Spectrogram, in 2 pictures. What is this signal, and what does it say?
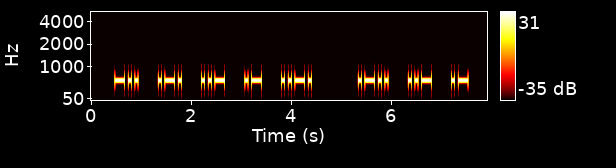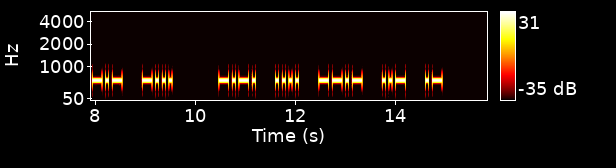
Morse code, heard as a keyed tone, about 18 wpm, spaced as for 13 wpm, 600 Hz. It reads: DRUAF LUAKB CHQUA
